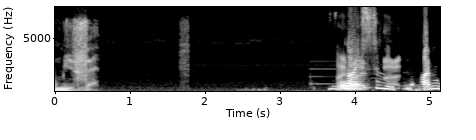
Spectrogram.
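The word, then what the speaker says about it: Zedt: Zed. Yes, same. Zed. Oh, I blame us being high up in the tree. Still. It's Z-E-D-T. The D is silent.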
